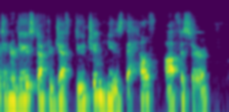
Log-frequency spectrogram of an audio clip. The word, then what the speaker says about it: Duchin: Jeff Duchin.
